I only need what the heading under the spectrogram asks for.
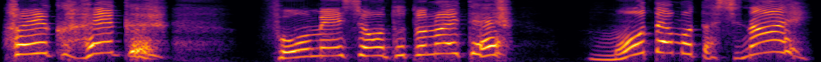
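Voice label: meet, Japanese; QBU88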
